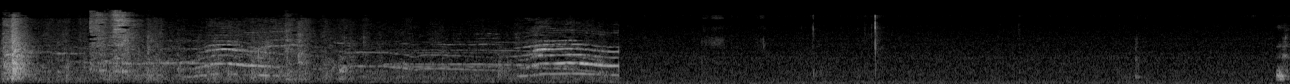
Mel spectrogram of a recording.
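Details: A house cat gives a run of drawn-out, bending meows, some rising then falling, over the first six seconds, followed by near silence broken by a couple of faint clicks.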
